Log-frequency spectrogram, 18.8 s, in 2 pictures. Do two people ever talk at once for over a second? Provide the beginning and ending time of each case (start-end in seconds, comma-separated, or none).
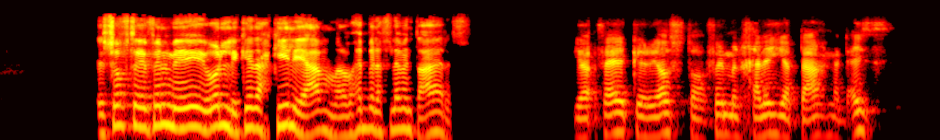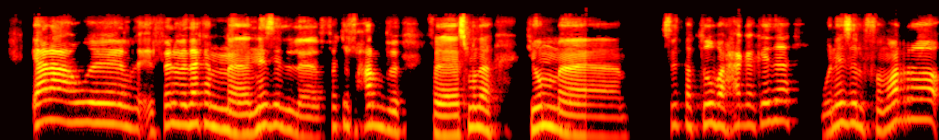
none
